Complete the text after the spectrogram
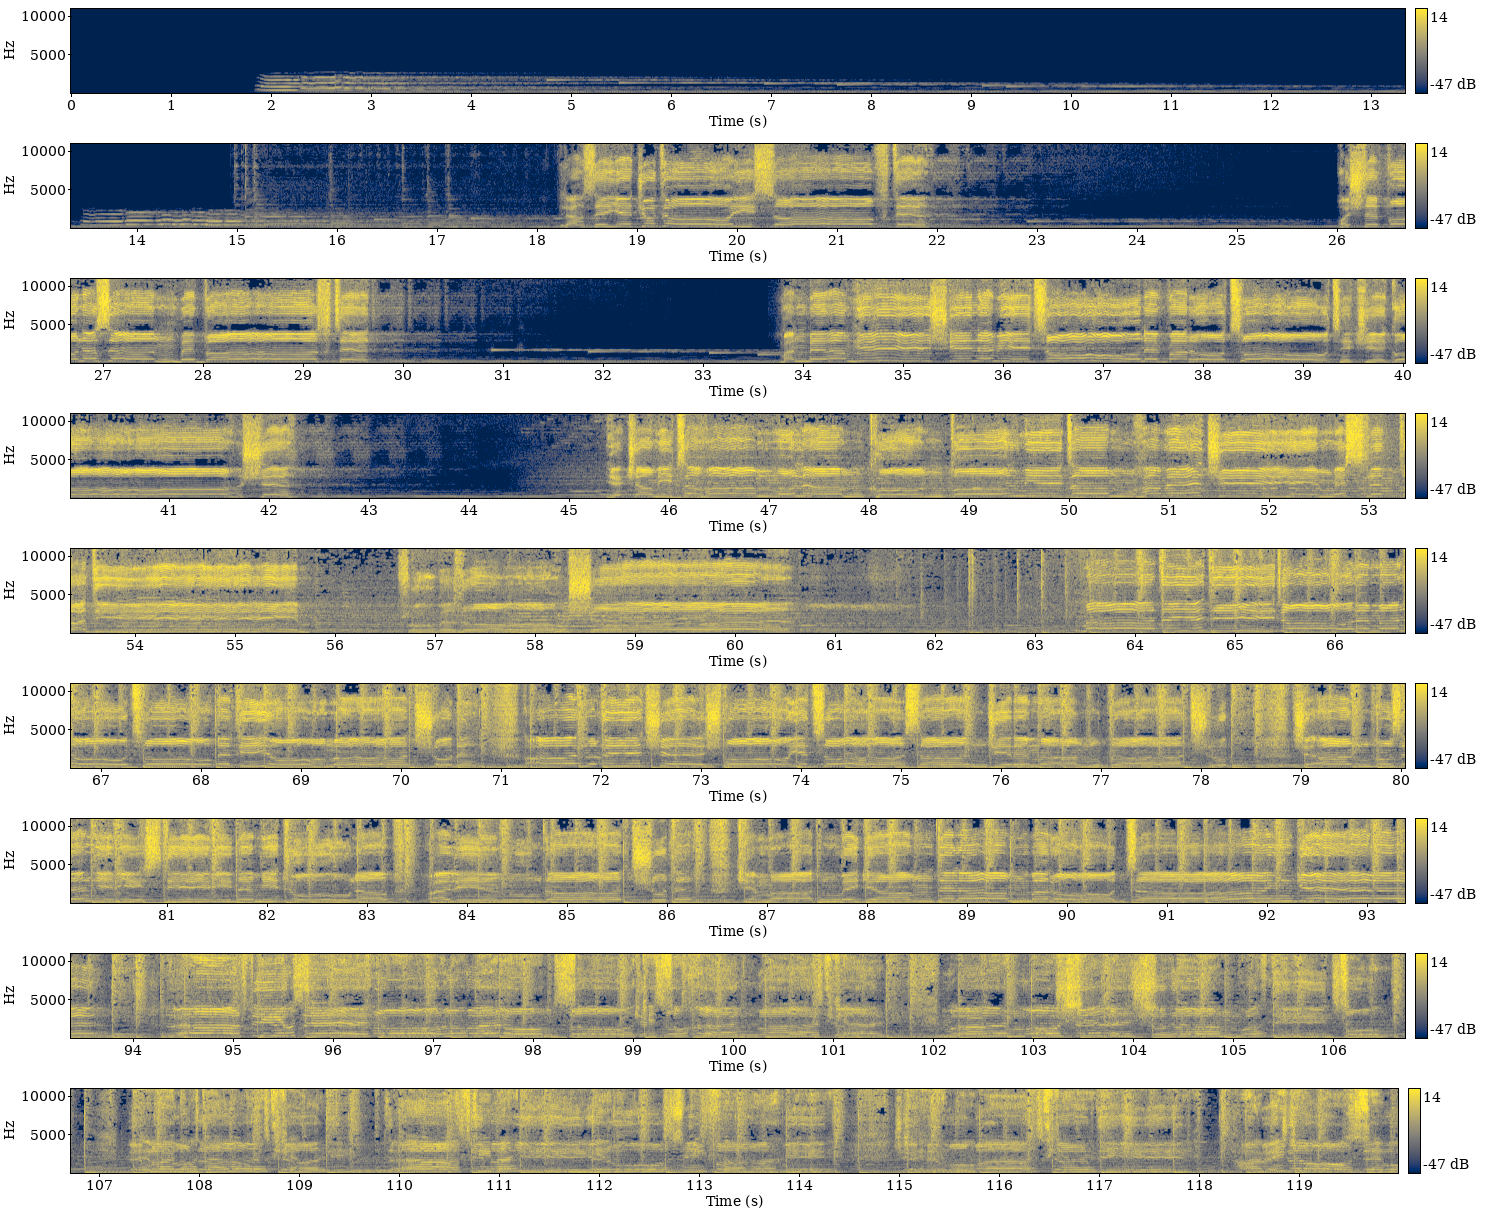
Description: این آهنگ توسط هوش مصنوعی ساخته شده است.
